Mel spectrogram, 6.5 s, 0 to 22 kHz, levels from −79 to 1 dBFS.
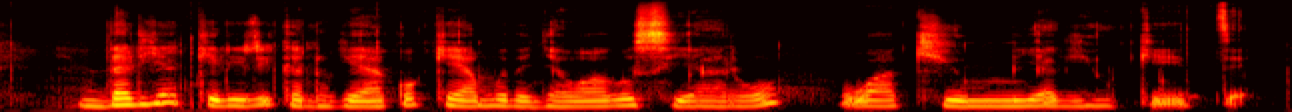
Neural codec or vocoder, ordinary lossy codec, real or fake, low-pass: vocoder, 44.1 kHz, 128 mel bands every 512 samples, BigVGAN v2; none; fake; none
